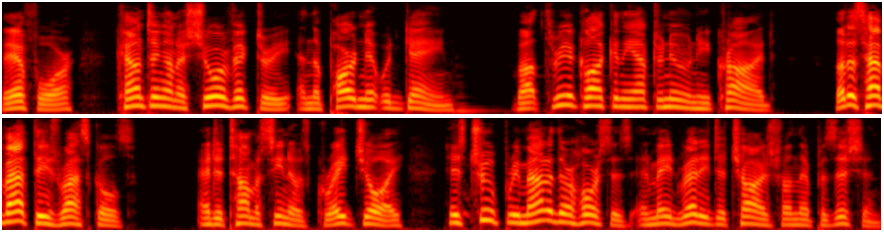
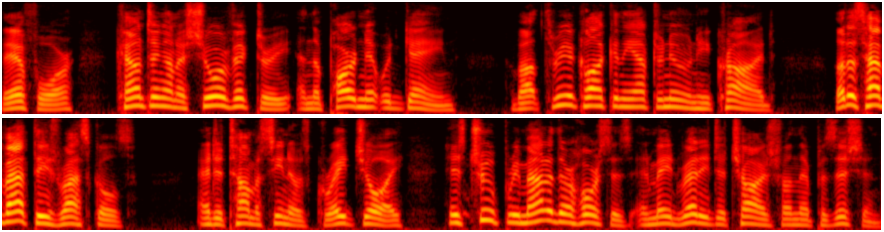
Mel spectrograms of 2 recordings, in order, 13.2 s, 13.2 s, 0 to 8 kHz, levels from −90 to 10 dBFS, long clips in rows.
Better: second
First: noise reduction (neural mask model DeepFilterNet 3)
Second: none

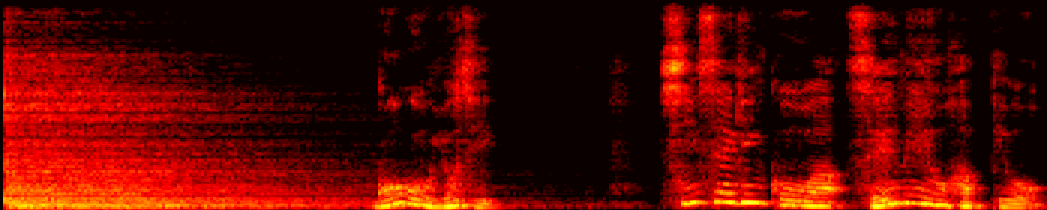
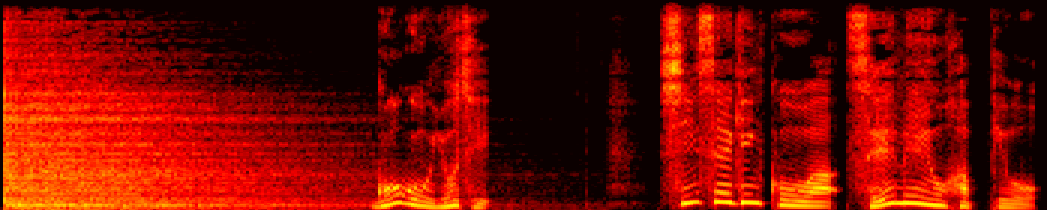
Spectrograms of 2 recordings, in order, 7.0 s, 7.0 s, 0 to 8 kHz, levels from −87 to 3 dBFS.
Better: second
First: room echo; dies away in 0.3 s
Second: none

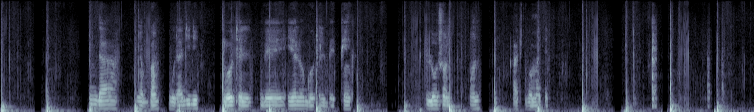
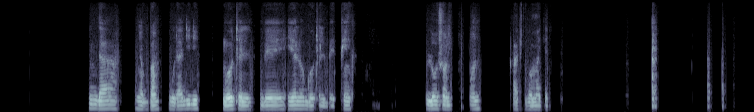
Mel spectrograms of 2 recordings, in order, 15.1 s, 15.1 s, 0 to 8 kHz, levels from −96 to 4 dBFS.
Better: second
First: background sound (Walk, footsteps); 1 dB above the speech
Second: none

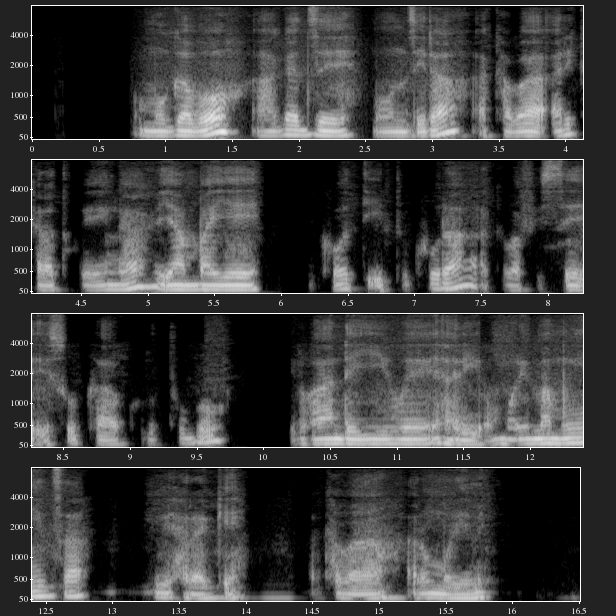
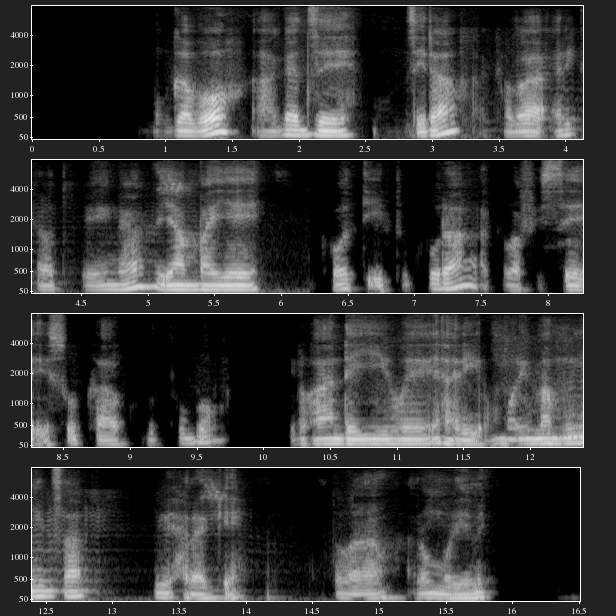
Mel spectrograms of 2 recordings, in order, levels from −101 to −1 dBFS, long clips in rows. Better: first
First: none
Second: noise reduction (neural mask model DeepFilterNet 3)

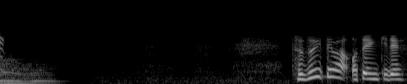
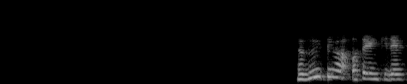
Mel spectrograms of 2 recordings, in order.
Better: first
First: none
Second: noise reduction (neural mask model DeepFilterNet 3)

